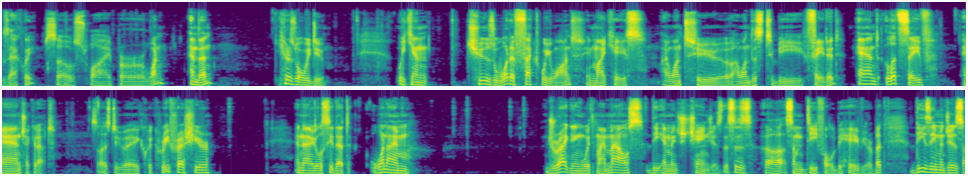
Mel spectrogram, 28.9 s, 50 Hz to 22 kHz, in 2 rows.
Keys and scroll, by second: 6.2 shift+t, 6.4 shift+;, 6.7 shift+space, 8.7 shift+', 9.0 shift+f, 13.2 super+s, 14.0 super+Tab, 15.4 super+r.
